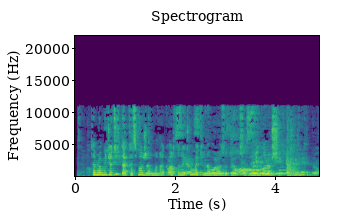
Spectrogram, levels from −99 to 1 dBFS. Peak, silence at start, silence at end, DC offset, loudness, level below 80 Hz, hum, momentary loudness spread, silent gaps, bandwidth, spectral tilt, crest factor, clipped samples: 0 dBFS; 0.05 s; 0 s; under 0.1%; -16 LUFS; -42 dBFS; none; 6 LU; none; 11.5 kHz; -3.5 dB/octave; 16 dB; under 0.1%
